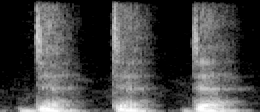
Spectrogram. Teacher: Again, a voiced alveolar plosive. That would be apicoalveolar, tip of your tongue against your alveolar ridge. It's got to be voiced, it's got to be plosive.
